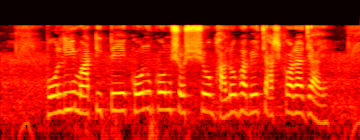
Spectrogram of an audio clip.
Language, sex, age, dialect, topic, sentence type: Bengali, female, 60-100, Rajbangshi, agriculture, question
